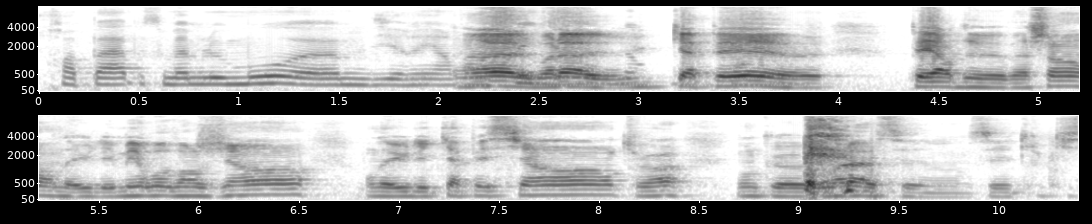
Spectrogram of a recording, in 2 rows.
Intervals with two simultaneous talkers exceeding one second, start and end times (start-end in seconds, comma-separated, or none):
2.1-3.7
